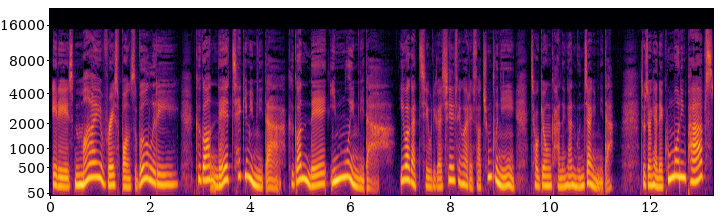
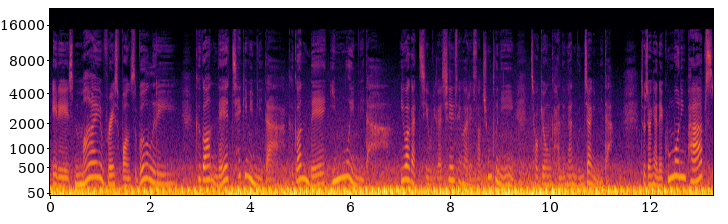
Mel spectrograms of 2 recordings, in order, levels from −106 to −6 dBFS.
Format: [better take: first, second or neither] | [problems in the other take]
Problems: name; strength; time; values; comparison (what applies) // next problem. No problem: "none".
first | low rumble; loud; throughout; 5 dB below the speech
